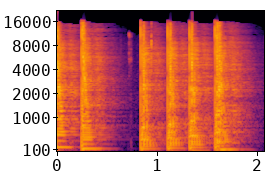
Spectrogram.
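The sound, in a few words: layered trumpets processed with Sausage Fattener in Ableton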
